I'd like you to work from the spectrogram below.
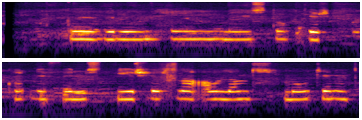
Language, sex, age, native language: Icelandic, male, 11, Icelandic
